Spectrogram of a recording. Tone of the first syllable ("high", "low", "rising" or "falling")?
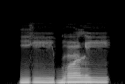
low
